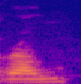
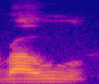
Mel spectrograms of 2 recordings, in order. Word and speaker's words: Rahul: I mean, it's Rahul, but yeah, when like everybody says Rahul because it's like difficult to pronounce maybe, but yeah, like I myself call it like it's said like Rahul, Rahul. like emphasis on the H.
